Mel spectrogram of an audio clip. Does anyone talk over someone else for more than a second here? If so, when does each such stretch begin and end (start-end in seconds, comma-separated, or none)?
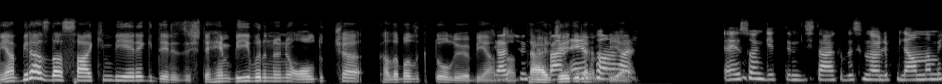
4.9-6.2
